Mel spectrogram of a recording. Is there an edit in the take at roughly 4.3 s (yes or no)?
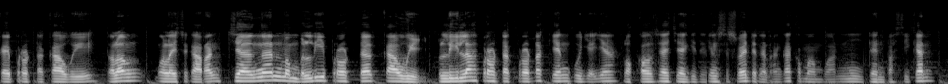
no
